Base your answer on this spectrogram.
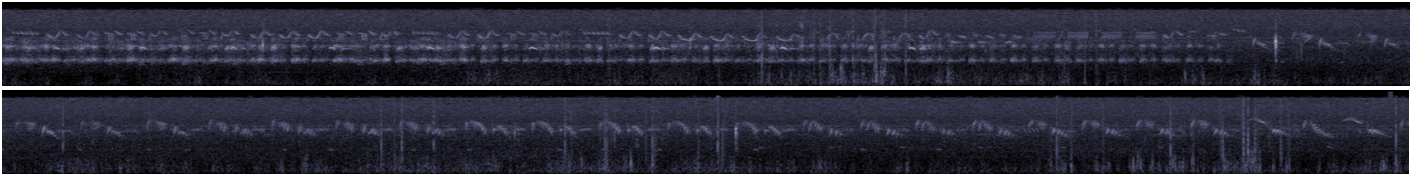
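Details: Frogs calling from a rice paddy beneath a singing skylark, their chorus growing steadily louder; rapid, rattling croaks repeat several times a second, while a sustained whistled trilling stops after about eight seconds.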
